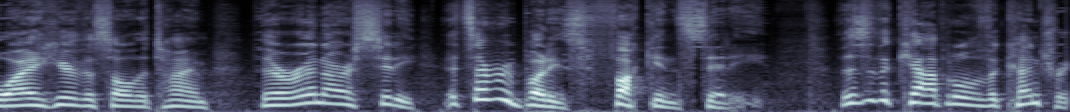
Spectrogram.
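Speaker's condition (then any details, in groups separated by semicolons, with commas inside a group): No condition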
